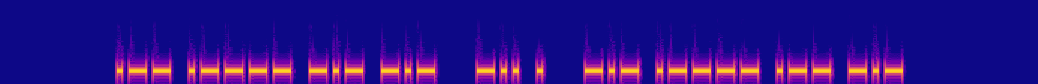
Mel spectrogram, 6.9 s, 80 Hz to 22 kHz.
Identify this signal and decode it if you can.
Morse code, heard as a keyed tone, about 30 wpm, 700 Hz. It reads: W1KK DE K1WK
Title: USA Callsign DE Callsign - 4 Characters - 30wpm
